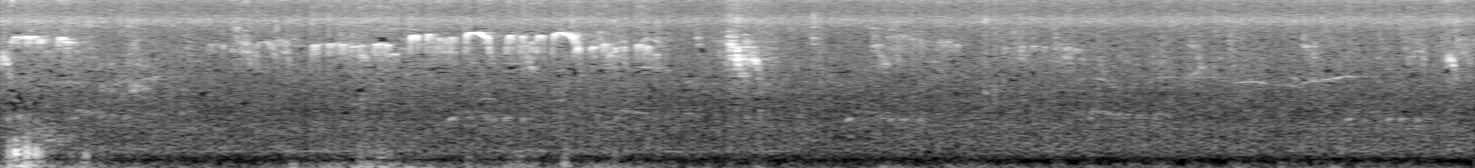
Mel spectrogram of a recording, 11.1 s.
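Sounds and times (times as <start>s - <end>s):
faint bird twittering: 0.0s - 11.0s.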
